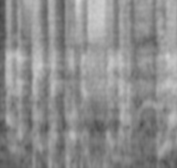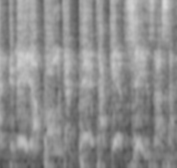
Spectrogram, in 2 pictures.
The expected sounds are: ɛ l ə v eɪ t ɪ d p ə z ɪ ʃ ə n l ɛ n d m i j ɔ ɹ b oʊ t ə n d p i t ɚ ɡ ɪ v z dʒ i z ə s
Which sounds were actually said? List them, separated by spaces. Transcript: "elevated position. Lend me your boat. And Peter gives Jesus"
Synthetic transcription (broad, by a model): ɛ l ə v eɪ t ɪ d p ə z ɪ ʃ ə n l ɛ n d m i j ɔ b oʊ t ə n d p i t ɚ ɡ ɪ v dʒ i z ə s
